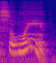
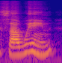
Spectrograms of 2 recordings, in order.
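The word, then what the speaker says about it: Samhain: our past and then the sewing sawing saw wean i know it's it doesn't it's not it's not pronounced the way it's spelled um that's also looking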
